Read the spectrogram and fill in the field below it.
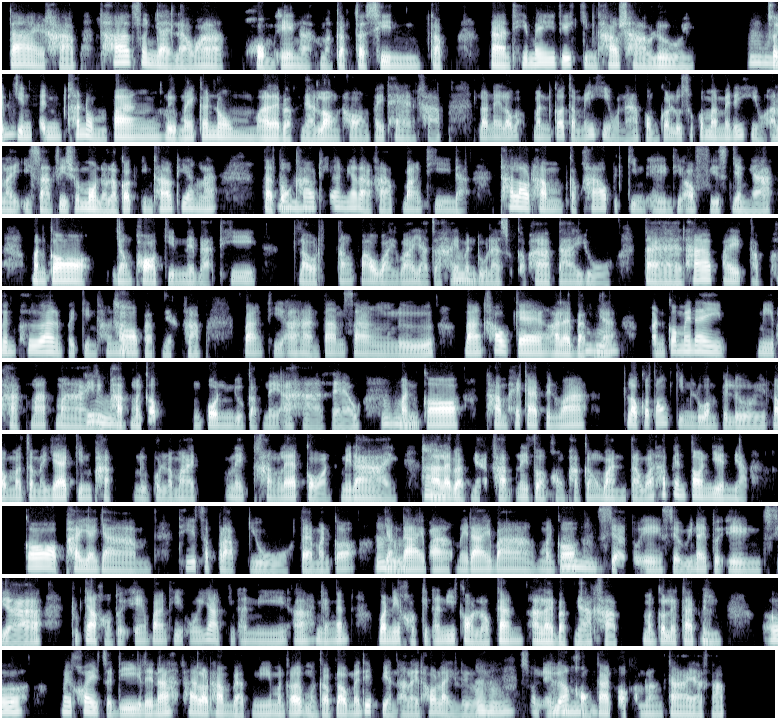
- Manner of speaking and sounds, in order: tapping
- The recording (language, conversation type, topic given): Thai, advice, จะปรับกิจวัตรสุขภาพของตัวเองอย่างไรได้บ้าง หากอยากเริ่มแต่ยังขาดวินัย?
